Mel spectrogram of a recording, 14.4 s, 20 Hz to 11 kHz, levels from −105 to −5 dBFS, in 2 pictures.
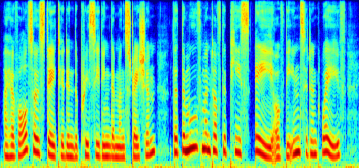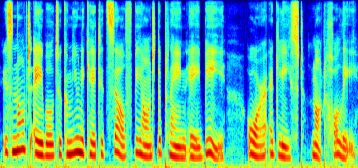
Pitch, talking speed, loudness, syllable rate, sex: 205 Hz, 145 wpm, -17 LUFS, 4.3 syllables/s, female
